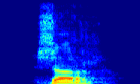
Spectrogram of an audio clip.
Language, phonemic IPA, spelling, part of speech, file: Moroccan Arabic, /ʒarr/, جر, verb, LL-Q56426 (ary)-جر.wav
- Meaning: to pull, to draw, to drag, to attract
